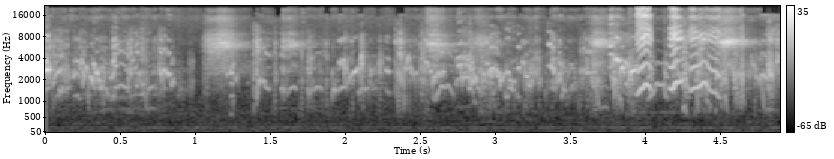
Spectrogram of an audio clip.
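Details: Budgerigar sounds: steady busy chattering with squawky mid-pitched notes and quick up-and-down chirps, a few sharper whistled squeaks near the end.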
